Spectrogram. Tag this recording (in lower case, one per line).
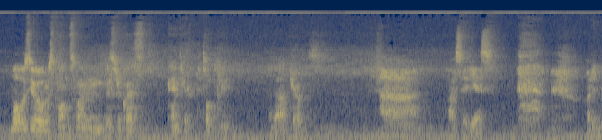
inside a small room
speech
